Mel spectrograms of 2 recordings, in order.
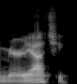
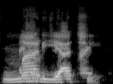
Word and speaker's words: mariachi: is so typical of how Americans would usually pronounce it. They would say mariachi. I know, and it's mariachi or however you say it. No. It's mariachi. Mariachi.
